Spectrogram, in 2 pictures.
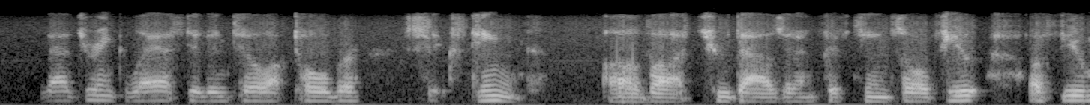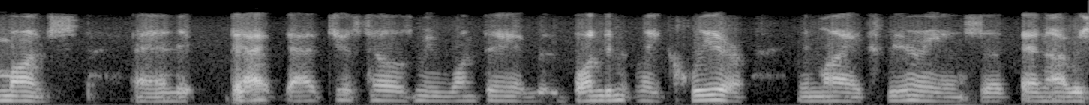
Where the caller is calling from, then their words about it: Southampton, New York, United States; also born or lived in British Virgin Islands; I've lived in the British Virgin Islands for many years, but … I'm an alcoholic, and I'm calling in from Southampton, New York.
